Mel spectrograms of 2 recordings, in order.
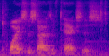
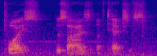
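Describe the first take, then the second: First: It is said at normal speed. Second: It is said more slowly.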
